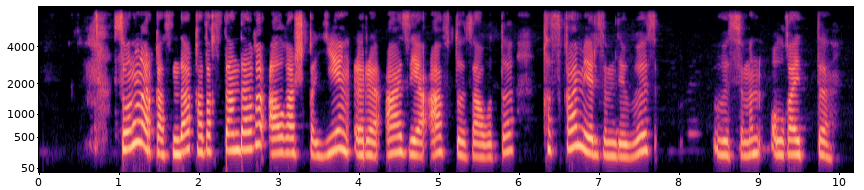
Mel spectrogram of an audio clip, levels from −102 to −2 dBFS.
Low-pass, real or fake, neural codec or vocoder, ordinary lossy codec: 7.2 kHz; real; none; none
